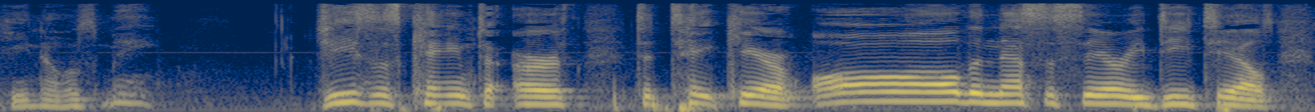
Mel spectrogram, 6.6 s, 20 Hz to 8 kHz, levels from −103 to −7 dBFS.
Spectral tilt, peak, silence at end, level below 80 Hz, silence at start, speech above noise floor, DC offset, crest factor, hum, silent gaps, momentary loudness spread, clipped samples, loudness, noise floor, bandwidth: -7 dB/octave; -14 dBFS; 0.2 s; -52 dBFS; 0.05 s; 38 dB; under 0.1%; 16 dB; none; none; 16 LU; under 0.1%; -29 LUFS; -67 dBFS; 7.6 kHz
